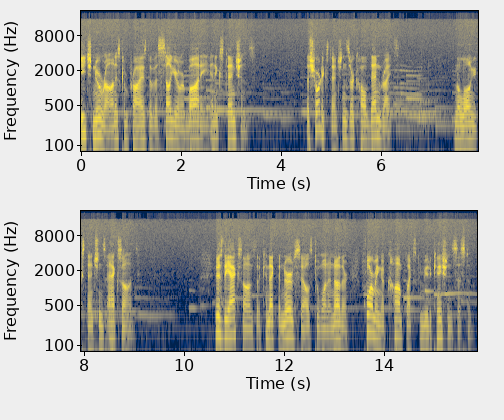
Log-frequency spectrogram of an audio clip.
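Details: Adult male narrator; normal speech.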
